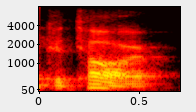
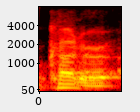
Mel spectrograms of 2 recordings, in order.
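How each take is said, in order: First: Qatar said kuh-TAR; first pronunciation. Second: Qatar said like "cutter"; alternative pronunciation. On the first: Host naming the World Cup country, Qatar as kuh-TAR. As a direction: stress the second syllable of Qatar, kuh-TAR. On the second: Host offering another pronunciation, Qatar as CUT-er. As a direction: stress the first syllable of Qatar, CUT-er. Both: Shown as a demonstration. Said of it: "I hear so many different pronunciations".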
